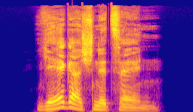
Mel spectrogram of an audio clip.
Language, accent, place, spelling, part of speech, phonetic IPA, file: German, Germany, Berlin, Jägerschnitzeln, noun, [ˈjɛːɡɐˌʃnɪt͡sl̩n], De-Jägerschnitzeln.ogg
- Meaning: dative plural of Jägerschnitzel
